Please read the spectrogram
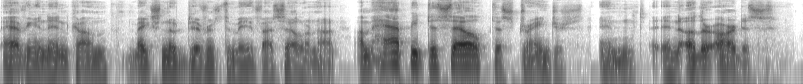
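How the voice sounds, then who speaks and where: This man's voice sits at a medium pitch and carries vocal fry. He talks at a moderate pace with lively intonation. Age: 80s+. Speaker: watercolor artist. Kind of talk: casual interview. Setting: studio. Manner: halting, repeats words.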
